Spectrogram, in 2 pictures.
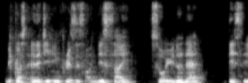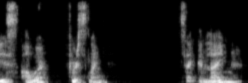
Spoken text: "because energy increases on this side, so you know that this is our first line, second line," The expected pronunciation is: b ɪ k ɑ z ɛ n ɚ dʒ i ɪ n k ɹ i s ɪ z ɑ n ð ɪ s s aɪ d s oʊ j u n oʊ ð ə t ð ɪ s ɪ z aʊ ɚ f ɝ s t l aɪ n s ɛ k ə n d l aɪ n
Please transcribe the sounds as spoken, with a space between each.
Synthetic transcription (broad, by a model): b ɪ k ɑ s ɛ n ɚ dʒ i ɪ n k ɹ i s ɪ s ɑ n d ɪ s s aɪ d s oʊ j u n oʊ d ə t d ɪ s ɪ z aʊ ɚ f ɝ s t l aɪ n s ɛ k ə n d l aɪ n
